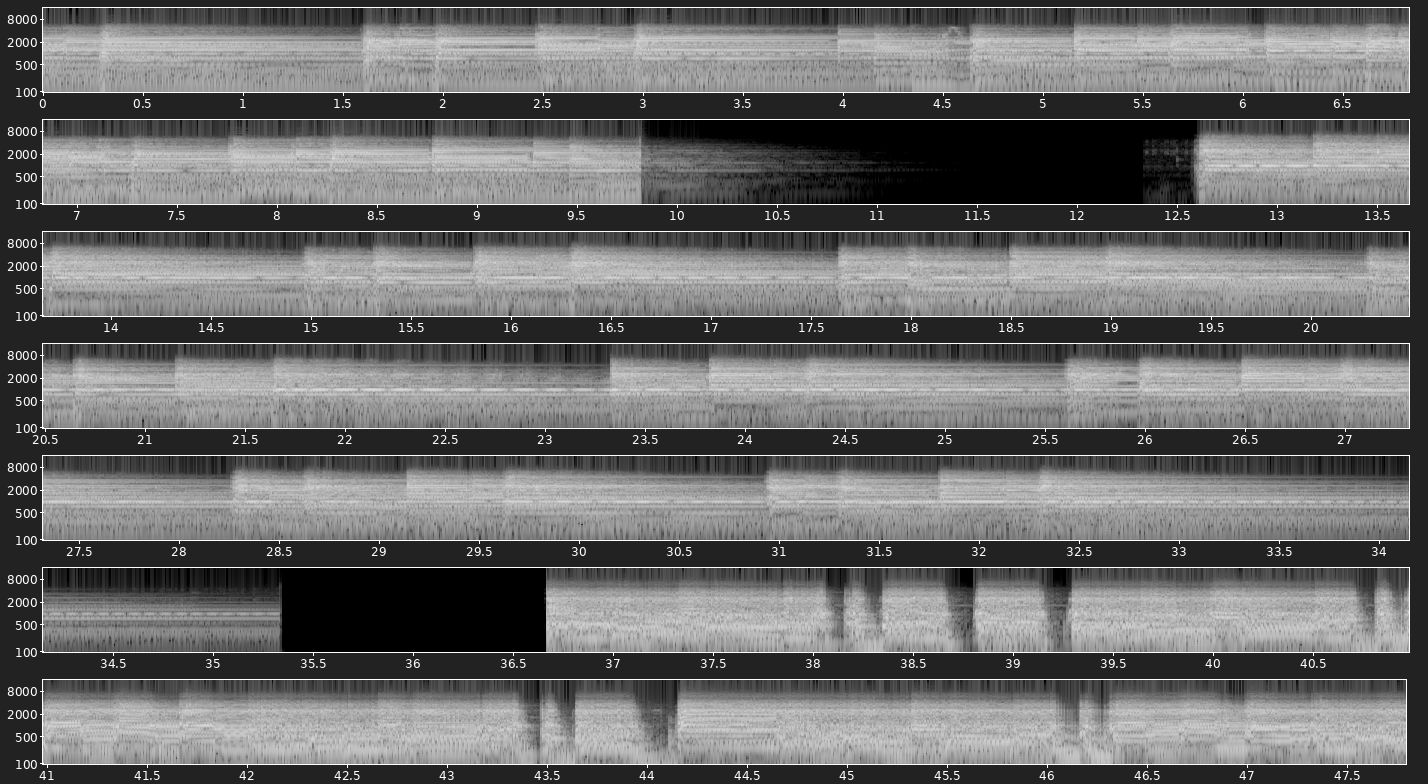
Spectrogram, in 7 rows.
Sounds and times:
Guitar: 0.0s - 10.8s, 12.4s - 35.4s, 36.7s - 47.7s.

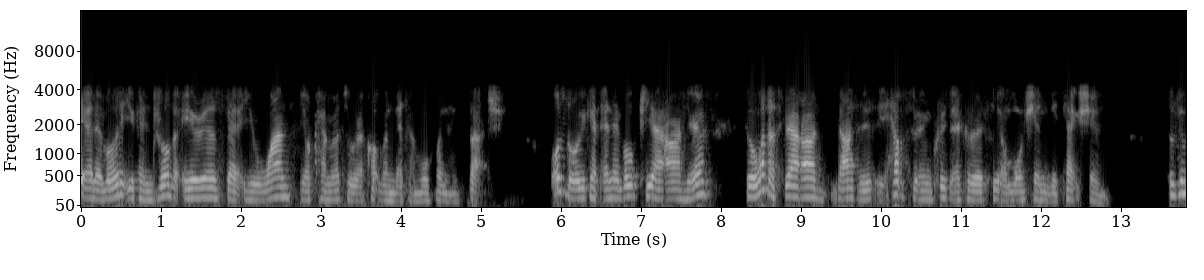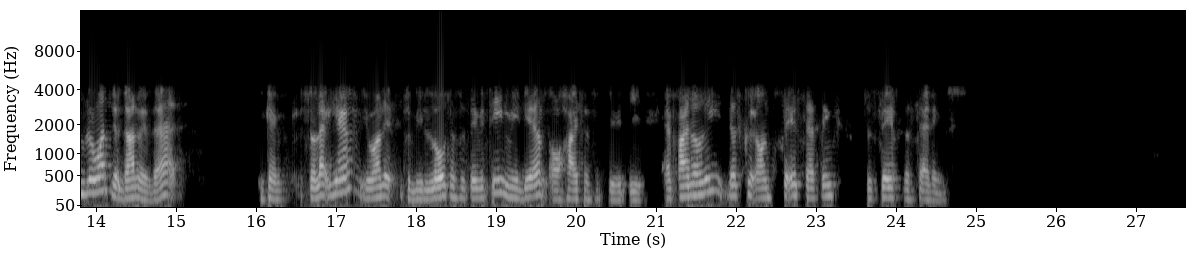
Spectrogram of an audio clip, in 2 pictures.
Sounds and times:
Speech: 0.0s - 12.9s, 13.6s - 15.1s, 16.0s - 24.9s.

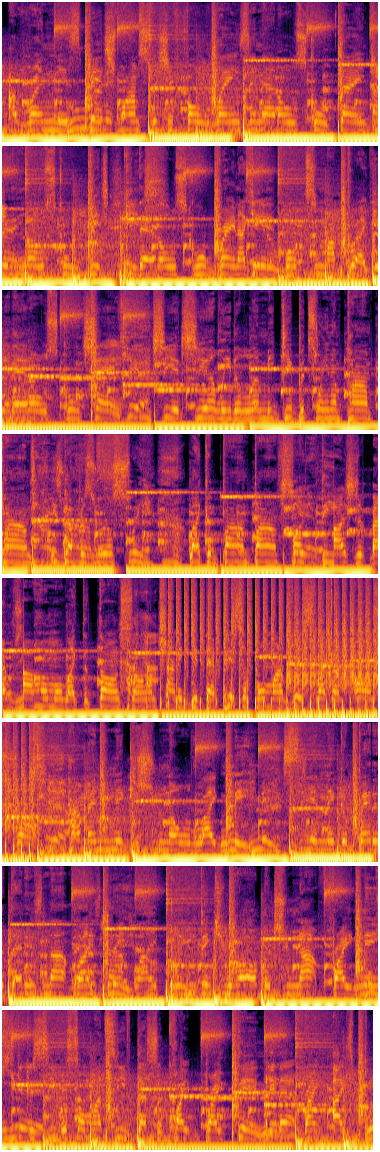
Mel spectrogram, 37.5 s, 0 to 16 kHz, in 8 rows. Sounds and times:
Music: 0.0s - 37.5s.

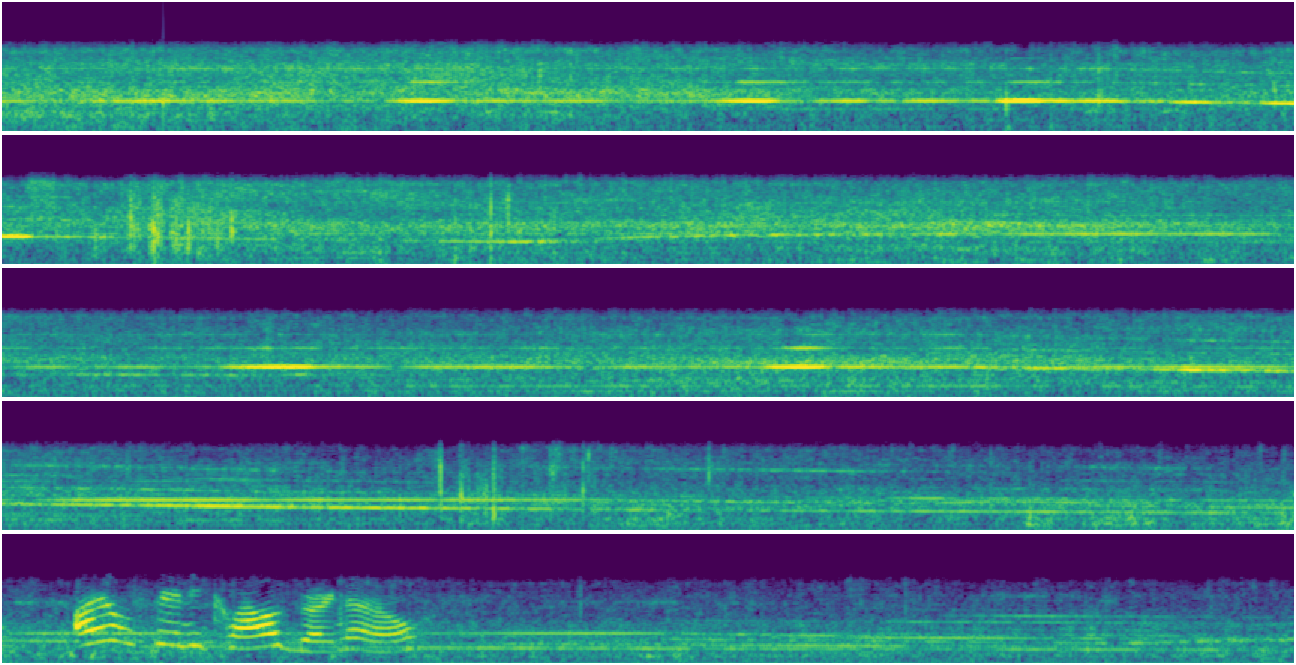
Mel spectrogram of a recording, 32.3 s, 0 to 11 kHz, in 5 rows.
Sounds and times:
Civil defense siren: 0.0s - 32.3s.

